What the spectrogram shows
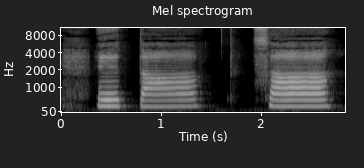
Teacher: سا نکلتا ہے زبان کے جو سرا ہے اور اوپر والے دانتوں کا کنارہ ہے، اور تا نکلتا ہے زبان کی نوک اور اوپر والے دانتوں کی جڑ سے۔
